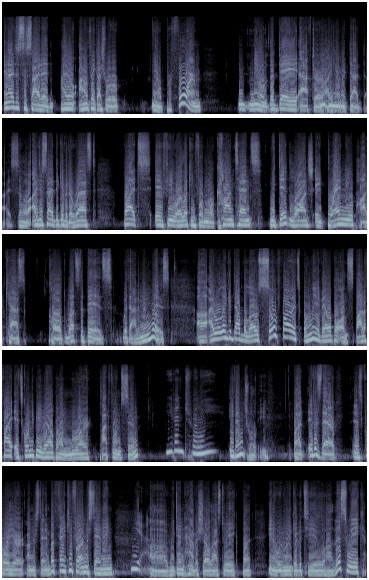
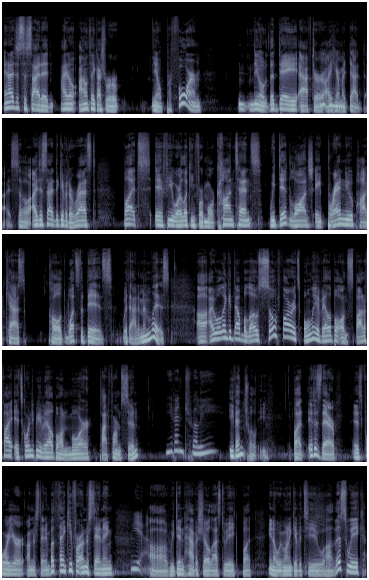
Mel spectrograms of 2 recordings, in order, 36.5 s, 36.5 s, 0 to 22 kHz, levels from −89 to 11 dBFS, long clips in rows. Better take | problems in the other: second | distortion; heavy; 18% of the sound clipped

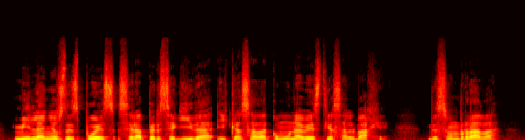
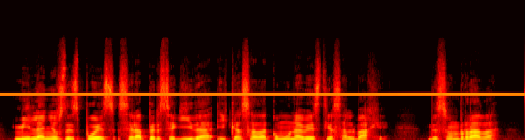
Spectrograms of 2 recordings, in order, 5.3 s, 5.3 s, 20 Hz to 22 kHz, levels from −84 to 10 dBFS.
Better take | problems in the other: first | high-pitched whine; loud; throughout; 7.5 kHz, 6 dB below the speech

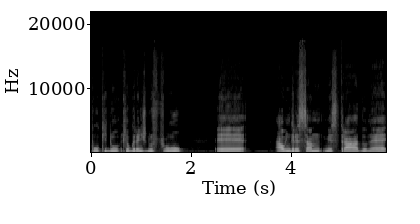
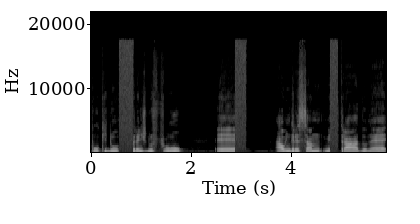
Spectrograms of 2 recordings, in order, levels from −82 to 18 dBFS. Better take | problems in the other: first | audio cutting out; filled with static; at 0.5 s, at 3 s and at 5 s

